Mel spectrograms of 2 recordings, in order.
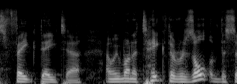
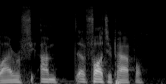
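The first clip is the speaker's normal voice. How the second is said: normal talking voice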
